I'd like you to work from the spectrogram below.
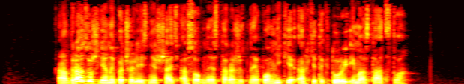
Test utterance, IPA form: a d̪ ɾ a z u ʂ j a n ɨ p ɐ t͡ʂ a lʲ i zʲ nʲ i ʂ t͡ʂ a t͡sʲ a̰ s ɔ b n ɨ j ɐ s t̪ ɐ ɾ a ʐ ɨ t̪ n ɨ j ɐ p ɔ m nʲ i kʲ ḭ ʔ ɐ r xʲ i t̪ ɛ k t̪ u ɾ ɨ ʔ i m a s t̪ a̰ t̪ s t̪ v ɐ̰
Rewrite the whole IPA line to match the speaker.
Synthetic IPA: a d̪ ɾ a z u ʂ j a n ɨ p ɐ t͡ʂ a lʲ i zʲ nʲ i ʂ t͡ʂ a t͡sʲ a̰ s ɔ b n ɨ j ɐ s t̪ ɐ ɾ a ʐ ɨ t̪ n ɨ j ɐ p ɔ m nʲ i kʲ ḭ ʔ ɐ r xʲ i t̪ ɛ k t̪ u ɾ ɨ ʔ i m a s t̪ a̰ t̪ s t̪ v ɐ̰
